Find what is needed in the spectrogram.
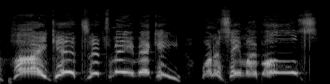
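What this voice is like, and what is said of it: Bad Mickey Mouse cartoon voice. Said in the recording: “bad as that impersonation”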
